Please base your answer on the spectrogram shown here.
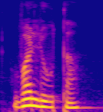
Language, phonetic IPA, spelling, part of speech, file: Ukrainian, [ʋɐˈlʲutɐ], валюта, noun, Uk-валюта.ogg
- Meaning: currency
